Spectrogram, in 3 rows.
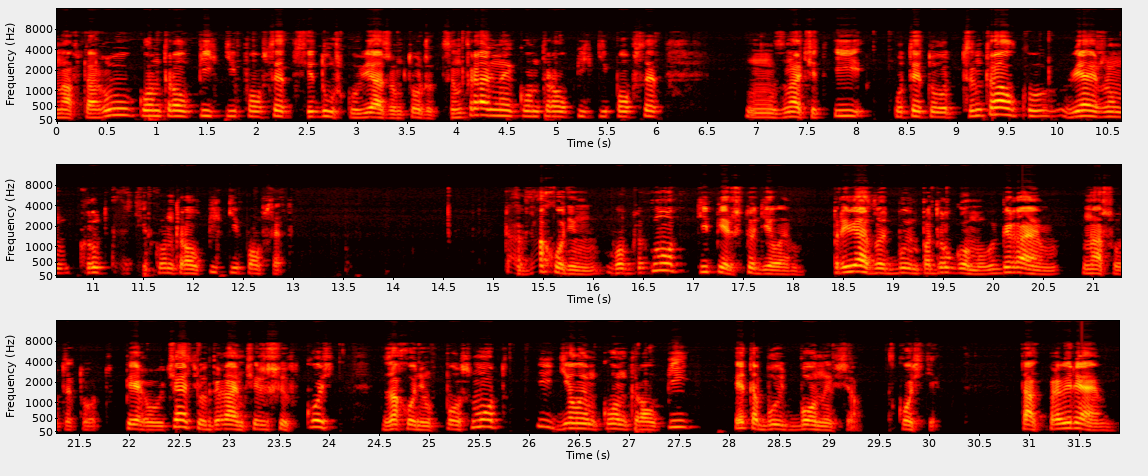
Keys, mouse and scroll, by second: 0.9 ctrl+p, 2.6 click, 3.8 shift+click, 4.8 ctrl+p, 8.2 click, 9.7 shift+click, 11.3 ctrl+p, 15.7-16.4 drag, 19.3 click, 22.4 shift+click, 24.2-25.3 drag, 25.8 click, 27.0 ctrl+p, 31.6-31.9 drag.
